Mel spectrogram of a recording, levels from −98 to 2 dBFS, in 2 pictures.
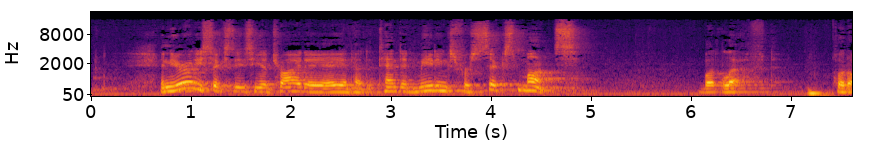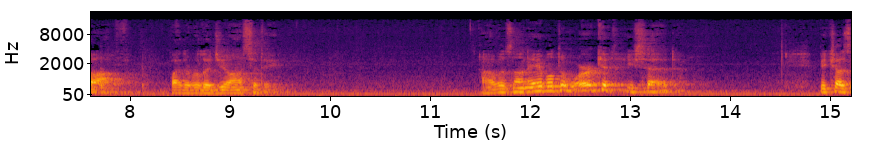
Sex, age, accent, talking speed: male, 60-79, American, 120 wpm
